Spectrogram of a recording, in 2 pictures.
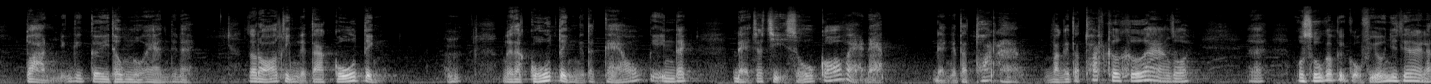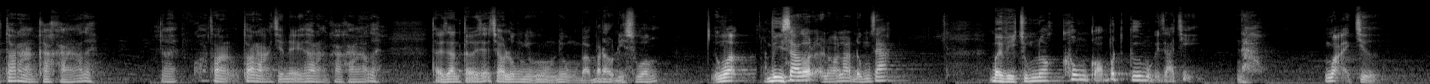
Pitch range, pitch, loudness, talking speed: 105-155 Hz, 125 Hz, -21 LUFS, 230 wpm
